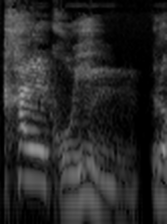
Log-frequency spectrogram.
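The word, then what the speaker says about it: כָּל־הַגּוֹיִם: 여러분, 이 만방, 이 모든 나라라는 단어가 히브리어로는 칼고임으로 발음을 하는데 온 세상 모든 세계 민족을 다 지칭하는 그런 말입니다.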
